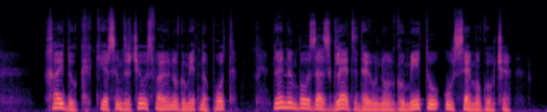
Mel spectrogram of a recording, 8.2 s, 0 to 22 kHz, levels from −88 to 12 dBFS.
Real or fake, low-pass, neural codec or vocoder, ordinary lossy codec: real; 19.8 kHz; none; none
